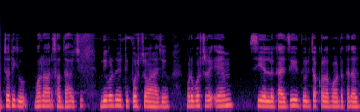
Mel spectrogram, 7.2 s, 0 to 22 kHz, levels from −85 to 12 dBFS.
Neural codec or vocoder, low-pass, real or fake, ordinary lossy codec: none; 7.2 kHz; real; none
